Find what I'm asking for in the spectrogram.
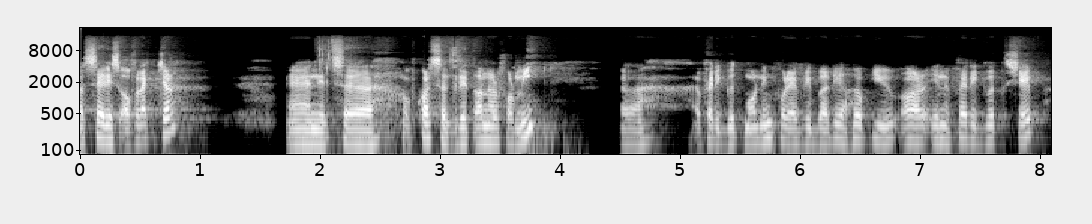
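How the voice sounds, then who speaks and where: An older man from Indonesia giving a university lecture in a room, halting with many fillers and joking asides. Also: on the high side. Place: lecture room with a live and online audience.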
